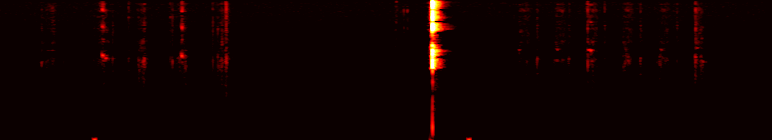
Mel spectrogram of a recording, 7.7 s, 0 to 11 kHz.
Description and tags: Screwgate Caribiner
A dual mono recording of a screwgate carabiner being unlocked, snapped and re-locked . Rode NTG-2 > FEL battery pre-amp > Zoom H2 line in.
